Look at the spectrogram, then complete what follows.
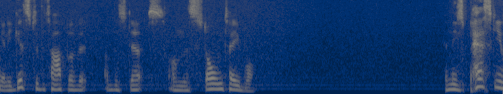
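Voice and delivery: low, very soft sermon voice; hushed storytelling. Real, not acted. Preacher telling of the lion being bound, hushed and low. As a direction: let the story sink to a hush.

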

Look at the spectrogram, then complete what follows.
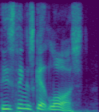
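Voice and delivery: ordinary talk

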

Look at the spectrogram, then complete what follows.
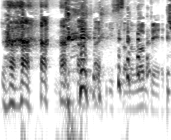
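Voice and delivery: laughing hard through a mock insult; cracking up while calling him a son of a bitch. Real, not acted. Host laughing at his cohost's boast, laughing insult.

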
